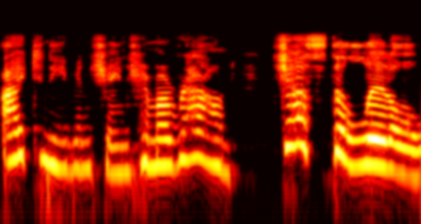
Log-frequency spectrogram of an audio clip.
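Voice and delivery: whisper meant to be heard. Reading a story aloud, a character leans too close: whisper that is far too loud. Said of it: "in a whisper that is far too loud".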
